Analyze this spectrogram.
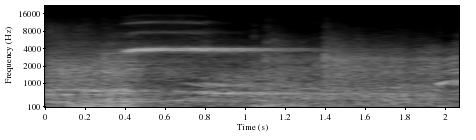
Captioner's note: whistle tweeting; people shouting in the crowd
